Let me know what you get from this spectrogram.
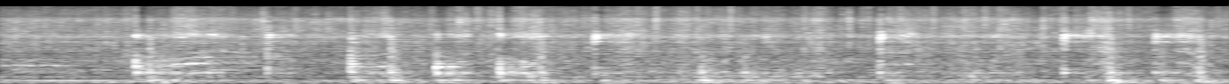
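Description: Spice paste sizzling in oil in a wok, with a spatula scraping and knocking against the wok as it is stirred; the stirring strokes begin under a second in and repeat irregularly.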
